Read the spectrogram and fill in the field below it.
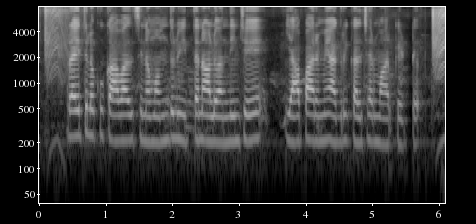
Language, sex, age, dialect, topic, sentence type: Telugu, female, 18-24, Southern, agriculture, statement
